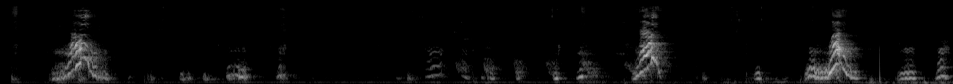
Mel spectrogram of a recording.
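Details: A pet dog barking indoors: three sharp, loud barks spaced about two to three seconds apart, with softer short yips and grumbling between them.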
